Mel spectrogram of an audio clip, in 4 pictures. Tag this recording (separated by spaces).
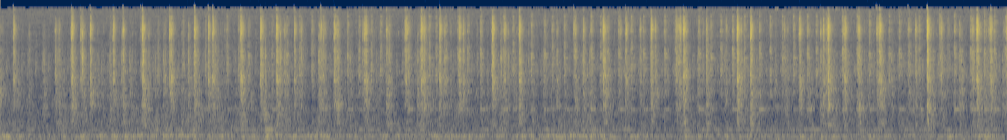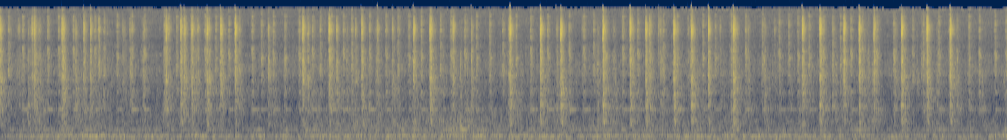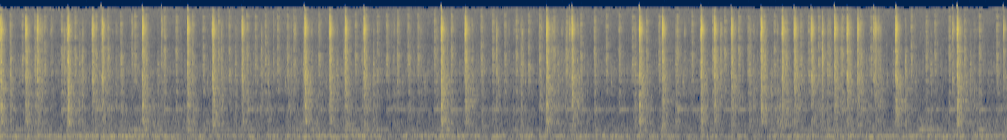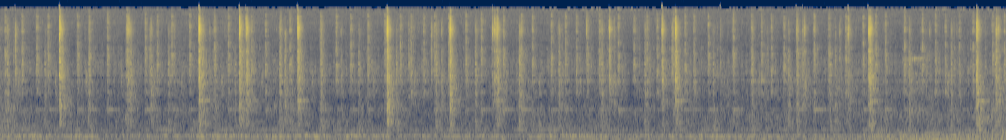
burn burner burning combustion crackle crackling fire fireplace flame flames gas heat hot stove ticking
